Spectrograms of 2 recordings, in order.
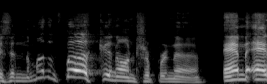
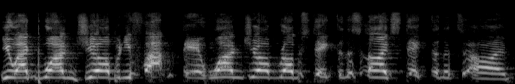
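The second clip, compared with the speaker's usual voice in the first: higher, shouty mock scolding from a colleague; mock telling-off; 7 semitones higher than usual. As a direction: ham up a boss yelling at Rob. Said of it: "Callum will be like".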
